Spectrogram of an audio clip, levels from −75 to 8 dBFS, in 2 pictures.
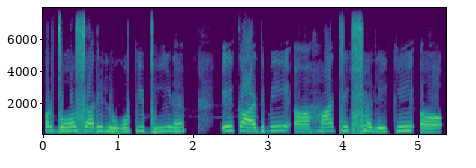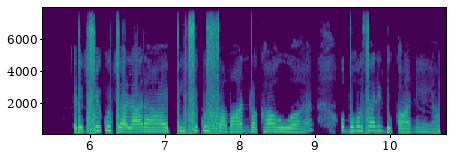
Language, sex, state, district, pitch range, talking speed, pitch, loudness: Hindi, female, Bihar, Sitamarhi, 225-265 Hz, 180 wpm, 240 Hz, -18 LUFS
